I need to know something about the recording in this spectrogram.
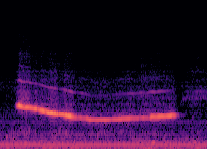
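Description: A person whistling one long note that slides down in pitch and then levels off, lasting about three seconds, with some breath noise as it starts.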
